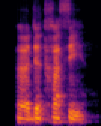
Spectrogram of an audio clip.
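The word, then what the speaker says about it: de Tracy: So destitute de tracé, is that right pronunciation? – De tracé. – Tracé. Okay.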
